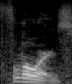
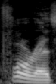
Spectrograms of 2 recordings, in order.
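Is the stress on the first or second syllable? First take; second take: first; second. First: The stress is on the first syllable. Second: The stress is on the second syllable. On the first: The speaker calls it right. "No emphasis on the Eds" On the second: The speaker calls it wrong. "It's not Flores"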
